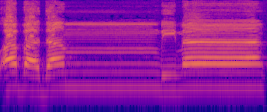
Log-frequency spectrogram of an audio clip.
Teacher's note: با نے ما قبل کو چھوٹی میم سے بدل دیا، یہ اقلاب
